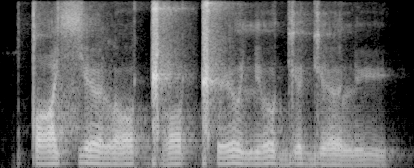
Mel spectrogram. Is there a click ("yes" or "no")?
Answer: yes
